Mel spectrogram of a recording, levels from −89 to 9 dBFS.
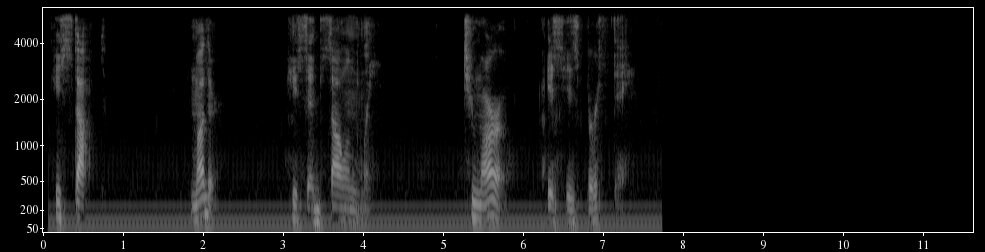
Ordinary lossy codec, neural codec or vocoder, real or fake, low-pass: AAC, 48 kbps; none; real; 5.4 kHz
